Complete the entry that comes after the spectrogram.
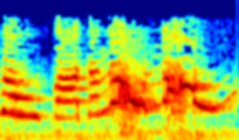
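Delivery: rising, frantic screams; terrified pleading scream. Acted. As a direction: beg him to stop in terror. Begging him not to kill.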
